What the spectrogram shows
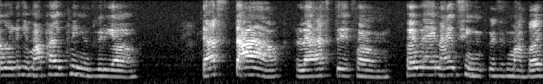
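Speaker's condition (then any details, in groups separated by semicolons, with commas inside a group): Cerebral palsy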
